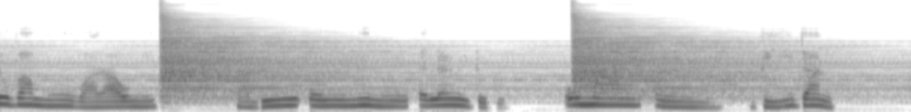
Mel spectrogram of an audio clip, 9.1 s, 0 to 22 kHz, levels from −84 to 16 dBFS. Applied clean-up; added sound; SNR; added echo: none; Hi-hat; 4 dB; none.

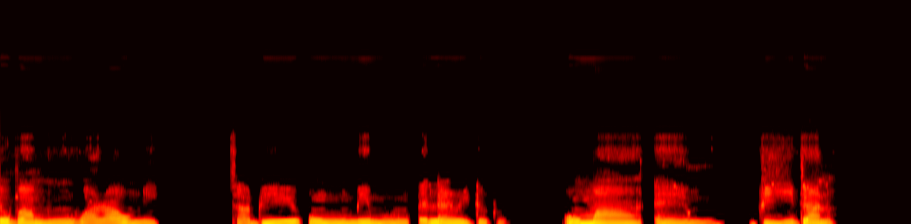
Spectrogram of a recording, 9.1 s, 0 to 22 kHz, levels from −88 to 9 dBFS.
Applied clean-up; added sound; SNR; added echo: none; none; none; none.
